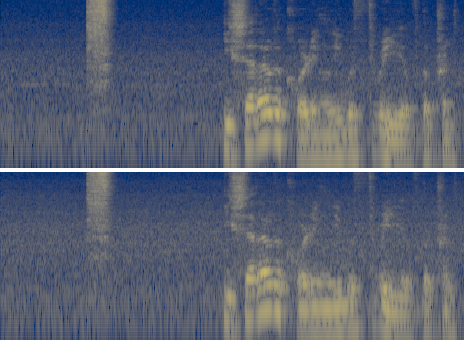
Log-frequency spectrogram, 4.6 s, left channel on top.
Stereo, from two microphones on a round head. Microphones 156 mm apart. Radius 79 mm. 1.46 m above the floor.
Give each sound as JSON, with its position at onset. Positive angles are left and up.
{"t": 0.9, "sound": "tearing paper", "side_deg": 25, "distance_m": 0.9}
{"t": 2.2, "sound": "a man speaking", "side_deg": 25, "distance_m": 0.8}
